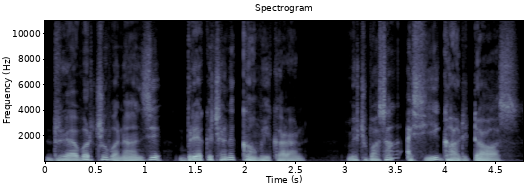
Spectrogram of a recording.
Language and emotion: Kashmiri, fearful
